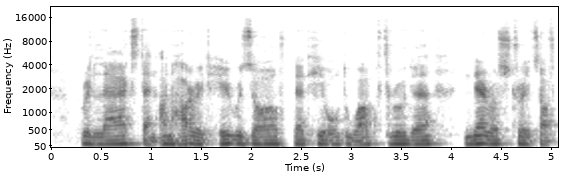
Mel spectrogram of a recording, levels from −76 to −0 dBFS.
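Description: At 1.35 to 1.38 s there is a short concealed packet loss: about 20 ms of speech arrived too late to decode, and the receiver bridged the hole by extending the preceding sound before blending back, leaving a brief smear in the speech.

At 2.30 to 2.48 s a burst of packet loss removes about 120 ms of speech. The receiver extends the last sound for roughly 118 ms while fading it down, followed by about 20 ms of silence, then speech resumes with the intervening portion missing.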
